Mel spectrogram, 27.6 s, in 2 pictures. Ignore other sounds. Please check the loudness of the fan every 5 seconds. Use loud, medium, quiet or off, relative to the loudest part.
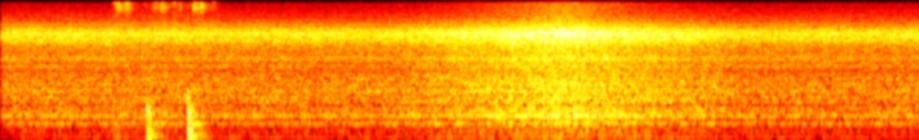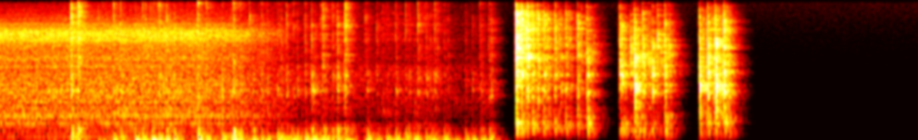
medium, loud, medium, medium, off, off.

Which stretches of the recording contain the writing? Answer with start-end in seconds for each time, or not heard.
1.6-3.1.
